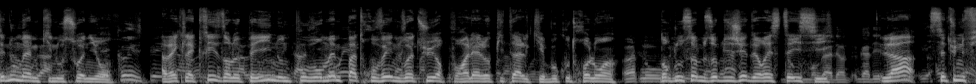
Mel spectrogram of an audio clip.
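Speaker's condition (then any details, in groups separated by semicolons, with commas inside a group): No condition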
